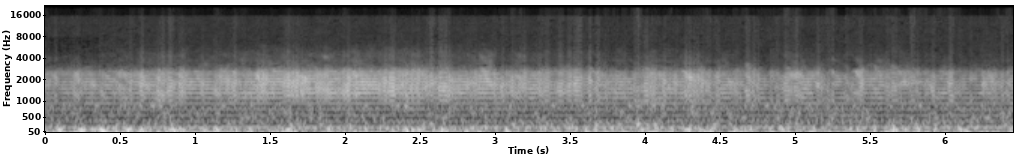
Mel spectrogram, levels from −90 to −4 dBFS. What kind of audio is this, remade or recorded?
remade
